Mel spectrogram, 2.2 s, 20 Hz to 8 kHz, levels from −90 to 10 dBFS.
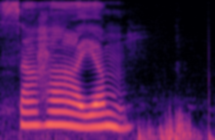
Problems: none marked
